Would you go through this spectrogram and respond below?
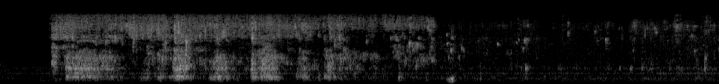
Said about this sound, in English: Wash my hands off real fast, y'all.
